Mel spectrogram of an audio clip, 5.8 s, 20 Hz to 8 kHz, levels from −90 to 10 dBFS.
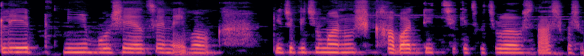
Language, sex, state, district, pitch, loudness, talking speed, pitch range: Bengali, female, West Bengal, Jalpaiguri, 215 Hz, -22 LUFS, 145 wpm, 210-225 Hz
